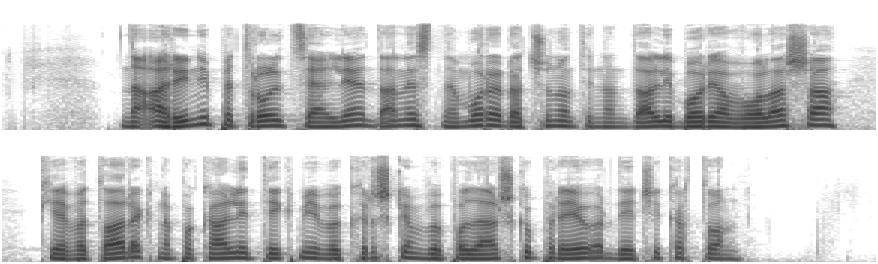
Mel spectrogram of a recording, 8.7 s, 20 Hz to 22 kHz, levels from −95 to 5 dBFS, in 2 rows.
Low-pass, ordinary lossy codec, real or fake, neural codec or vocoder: 10.8 kHz; none; real; none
